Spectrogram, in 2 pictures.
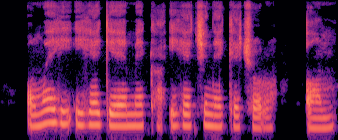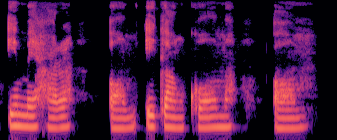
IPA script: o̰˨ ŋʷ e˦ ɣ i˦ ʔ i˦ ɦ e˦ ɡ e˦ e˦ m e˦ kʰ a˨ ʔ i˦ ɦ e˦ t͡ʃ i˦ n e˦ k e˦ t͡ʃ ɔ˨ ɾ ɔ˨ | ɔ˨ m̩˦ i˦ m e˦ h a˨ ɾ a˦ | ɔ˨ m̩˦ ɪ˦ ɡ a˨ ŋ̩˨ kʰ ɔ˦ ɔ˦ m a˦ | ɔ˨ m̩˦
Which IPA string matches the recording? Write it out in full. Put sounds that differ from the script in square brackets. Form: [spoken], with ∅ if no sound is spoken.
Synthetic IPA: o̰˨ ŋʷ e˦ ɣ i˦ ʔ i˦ ɦ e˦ ɡ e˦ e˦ m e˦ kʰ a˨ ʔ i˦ ɦ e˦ t͡ʃ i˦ n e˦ k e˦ t͡ʃ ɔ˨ ɾ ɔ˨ | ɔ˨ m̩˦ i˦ m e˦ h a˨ ɾ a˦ | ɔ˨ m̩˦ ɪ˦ ɡ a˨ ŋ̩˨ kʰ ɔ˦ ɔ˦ m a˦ | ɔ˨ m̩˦

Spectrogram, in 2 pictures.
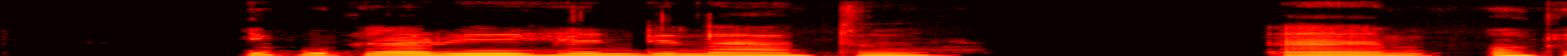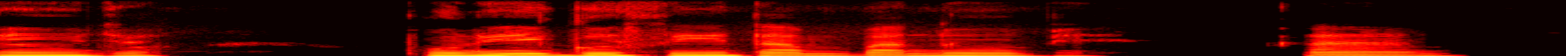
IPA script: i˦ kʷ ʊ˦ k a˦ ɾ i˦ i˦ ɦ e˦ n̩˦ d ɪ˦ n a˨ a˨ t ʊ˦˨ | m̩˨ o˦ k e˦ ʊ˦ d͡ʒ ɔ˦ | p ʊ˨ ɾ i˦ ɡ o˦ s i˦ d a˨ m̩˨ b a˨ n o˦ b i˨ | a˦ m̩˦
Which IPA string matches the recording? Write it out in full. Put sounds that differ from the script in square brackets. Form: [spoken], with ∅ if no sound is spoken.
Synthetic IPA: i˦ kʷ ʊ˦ k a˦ ɾ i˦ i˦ ɦ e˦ n̩˦ d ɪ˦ n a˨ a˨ t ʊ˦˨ | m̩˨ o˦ k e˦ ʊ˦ d͡ʒ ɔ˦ | p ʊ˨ ɾ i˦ ɡ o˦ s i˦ d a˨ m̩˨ b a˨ n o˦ b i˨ | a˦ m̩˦

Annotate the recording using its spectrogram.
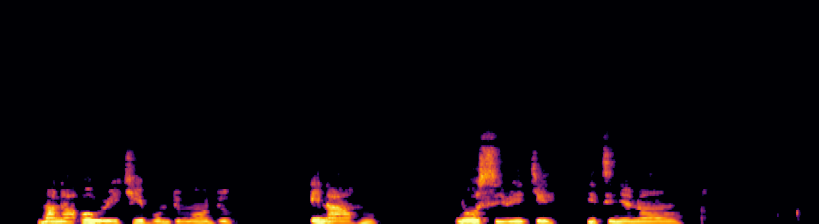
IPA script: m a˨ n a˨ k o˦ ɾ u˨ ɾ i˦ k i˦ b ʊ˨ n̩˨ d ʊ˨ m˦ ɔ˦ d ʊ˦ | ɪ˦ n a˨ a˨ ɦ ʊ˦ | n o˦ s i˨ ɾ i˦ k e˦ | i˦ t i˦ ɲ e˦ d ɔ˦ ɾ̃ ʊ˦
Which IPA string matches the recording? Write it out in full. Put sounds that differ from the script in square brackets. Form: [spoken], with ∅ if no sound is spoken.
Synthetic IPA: m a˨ n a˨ [ʔ] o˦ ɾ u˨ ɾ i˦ k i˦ b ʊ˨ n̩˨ d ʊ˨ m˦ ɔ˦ d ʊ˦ | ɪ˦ n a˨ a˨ ɦ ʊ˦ | n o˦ s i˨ ɾ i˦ k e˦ | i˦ t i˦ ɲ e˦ [n] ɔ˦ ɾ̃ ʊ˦

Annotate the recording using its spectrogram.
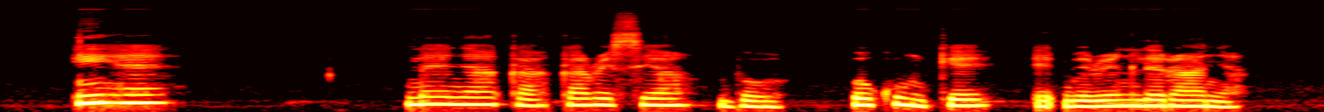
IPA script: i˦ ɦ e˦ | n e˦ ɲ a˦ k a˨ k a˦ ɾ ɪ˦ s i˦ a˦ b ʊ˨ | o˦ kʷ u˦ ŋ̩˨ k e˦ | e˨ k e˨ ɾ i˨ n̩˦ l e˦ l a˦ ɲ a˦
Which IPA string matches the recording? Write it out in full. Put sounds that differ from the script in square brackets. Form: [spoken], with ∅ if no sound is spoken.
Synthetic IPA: i˦ ɦ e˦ | n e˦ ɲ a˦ k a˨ k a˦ ɾ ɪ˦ s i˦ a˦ b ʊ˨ | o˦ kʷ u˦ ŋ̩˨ k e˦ | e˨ [k͡p] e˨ ɾ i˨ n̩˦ l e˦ [ɾ] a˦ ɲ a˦

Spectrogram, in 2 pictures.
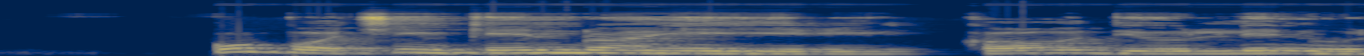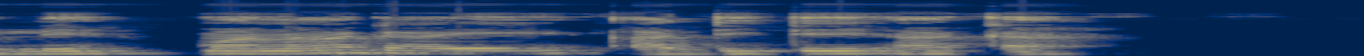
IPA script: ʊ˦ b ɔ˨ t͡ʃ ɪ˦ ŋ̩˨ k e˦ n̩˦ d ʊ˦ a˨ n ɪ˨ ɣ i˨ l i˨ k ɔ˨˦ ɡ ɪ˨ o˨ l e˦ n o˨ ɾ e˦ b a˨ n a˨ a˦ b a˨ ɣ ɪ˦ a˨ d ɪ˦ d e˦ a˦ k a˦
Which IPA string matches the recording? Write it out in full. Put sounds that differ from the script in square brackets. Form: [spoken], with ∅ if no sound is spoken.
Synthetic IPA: ʊ˦ b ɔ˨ t͡ʃ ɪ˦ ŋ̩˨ k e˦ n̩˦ d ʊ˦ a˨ [ɲ] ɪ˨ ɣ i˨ [ɾ] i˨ k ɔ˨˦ [d] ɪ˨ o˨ l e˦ n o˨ [l] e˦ [m] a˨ n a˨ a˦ [ɡ] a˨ ɣ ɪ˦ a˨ d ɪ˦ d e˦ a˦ k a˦

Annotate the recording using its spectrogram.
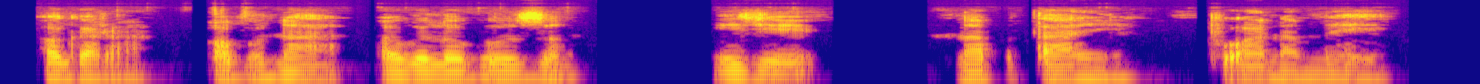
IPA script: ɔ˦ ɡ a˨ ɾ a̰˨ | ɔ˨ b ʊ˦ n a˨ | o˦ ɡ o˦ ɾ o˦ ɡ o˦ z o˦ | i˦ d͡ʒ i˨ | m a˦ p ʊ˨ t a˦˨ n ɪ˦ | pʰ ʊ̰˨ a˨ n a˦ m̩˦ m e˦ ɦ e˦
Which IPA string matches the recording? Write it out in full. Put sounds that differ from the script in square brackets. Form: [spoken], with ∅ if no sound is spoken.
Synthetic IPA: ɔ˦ ɡ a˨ ɾ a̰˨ | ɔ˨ b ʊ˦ n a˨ | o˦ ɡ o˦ [l] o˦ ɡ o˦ z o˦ | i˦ d͡ʒ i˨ | [n] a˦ p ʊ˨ t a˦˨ [ɲ] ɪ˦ | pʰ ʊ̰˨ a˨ n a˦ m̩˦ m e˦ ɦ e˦

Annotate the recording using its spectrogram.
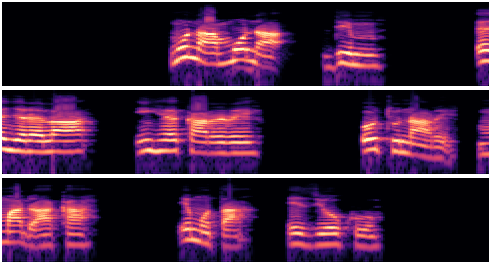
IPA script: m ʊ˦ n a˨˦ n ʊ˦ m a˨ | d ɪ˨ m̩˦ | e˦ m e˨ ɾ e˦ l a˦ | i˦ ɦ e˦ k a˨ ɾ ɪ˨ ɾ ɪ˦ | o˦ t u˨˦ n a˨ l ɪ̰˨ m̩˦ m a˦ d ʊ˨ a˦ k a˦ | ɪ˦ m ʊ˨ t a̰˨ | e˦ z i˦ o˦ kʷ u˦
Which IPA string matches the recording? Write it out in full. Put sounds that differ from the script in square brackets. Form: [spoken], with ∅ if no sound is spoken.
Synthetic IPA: m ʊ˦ n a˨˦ [m] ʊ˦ [n] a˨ | d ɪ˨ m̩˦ | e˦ [ɲ] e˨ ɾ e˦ l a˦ | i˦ ɦ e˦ k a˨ ɾ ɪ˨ ɾ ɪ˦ | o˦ t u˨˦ n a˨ [ɾ] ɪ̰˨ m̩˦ m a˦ d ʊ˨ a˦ k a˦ | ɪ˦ m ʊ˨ t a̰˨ | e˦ z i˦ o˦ kʷ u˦

